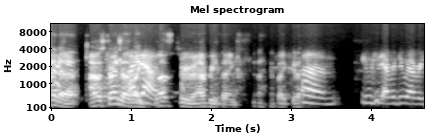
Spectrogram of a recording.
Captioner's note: laughter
